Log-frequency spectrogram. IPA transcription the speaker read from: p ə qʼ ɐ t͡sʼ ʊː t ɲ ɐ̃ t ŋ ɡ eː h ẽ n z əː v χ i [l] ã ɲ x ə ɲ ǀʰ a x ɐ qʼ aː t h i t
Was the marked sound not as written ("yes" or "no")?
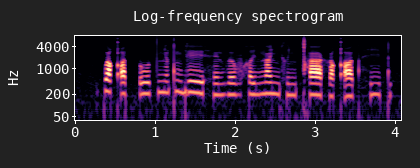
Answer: yes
